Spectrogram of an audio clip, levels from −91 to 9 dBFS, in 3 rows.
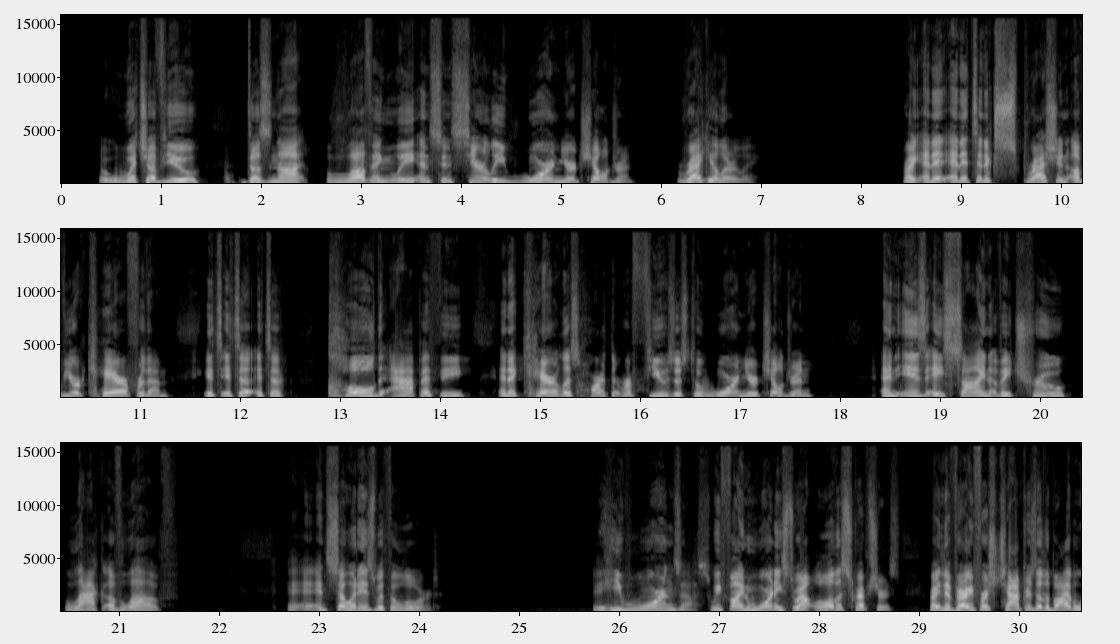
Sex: male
